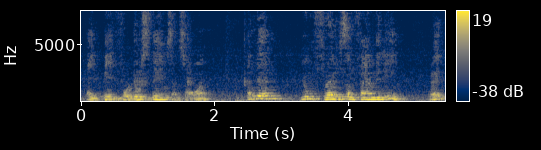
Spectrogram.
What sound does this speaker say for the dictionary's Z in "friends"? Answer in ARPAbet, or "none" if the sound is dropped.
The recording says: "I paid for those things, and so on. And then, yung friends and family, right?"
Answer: S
